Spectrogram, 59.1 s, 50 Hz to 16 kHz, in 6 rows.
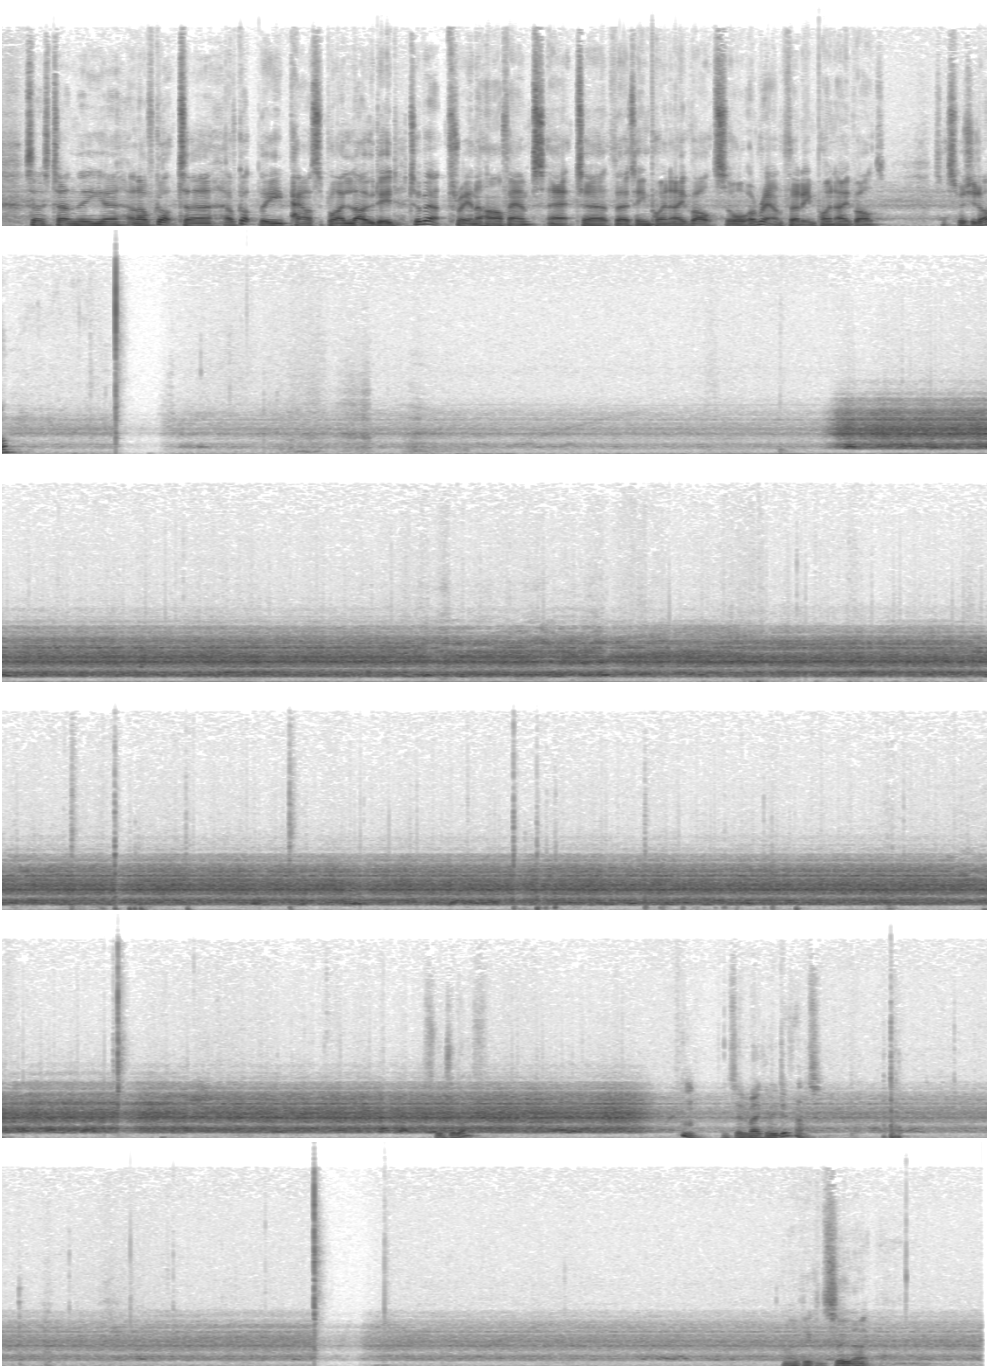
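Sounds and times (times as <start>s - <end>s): radio static rush: 0.0s - 10.7s, 11.5s - 59.0s.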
